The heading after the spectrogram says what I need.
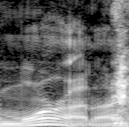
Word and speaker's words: Morrone: You know, you can correct her pronunciation of Moroni. Yes. We'll work on that later. I would like to because it calls you a moron. I think that's not nice.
